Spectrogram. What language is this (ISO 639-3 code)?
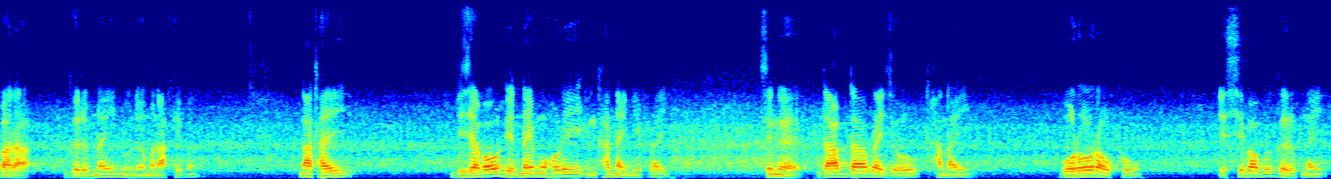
brx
